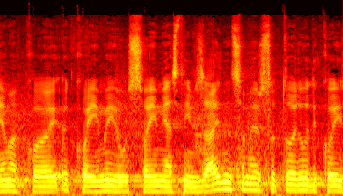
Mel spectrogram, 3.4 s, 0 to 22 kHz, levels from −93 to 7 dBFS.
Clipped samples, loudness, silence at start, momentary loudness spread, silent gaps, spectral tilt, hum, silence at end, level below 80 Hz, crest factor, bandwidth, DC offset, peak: under 0.1%; -12 LUFS; 0 s; 3 LU; none; -5.5 dB/octave; none; 0 s; -38 dBFS; 12 dB; 16.5 kHz; under 0.1%; 0 dBFS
